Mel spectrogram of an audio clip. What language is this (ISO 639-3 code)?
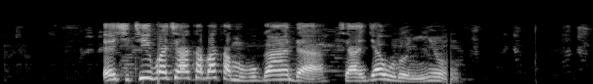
lug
